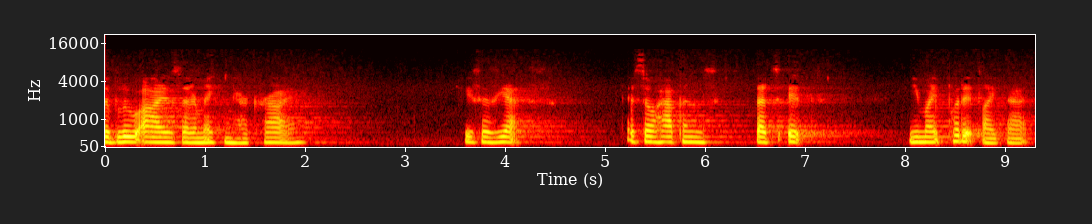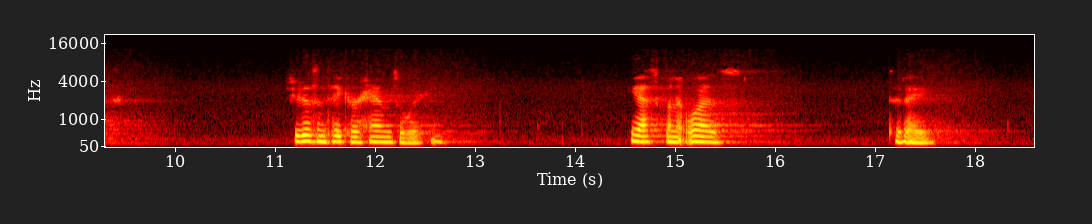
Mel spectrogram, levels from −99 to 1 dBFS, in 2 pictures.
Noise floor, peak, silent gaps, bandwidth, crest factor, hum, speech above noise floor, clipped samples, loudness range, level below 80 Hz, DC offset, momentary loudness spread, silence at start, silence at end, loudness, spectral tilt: -68 dBFS; -8 dBFS; none; 7 kHz; 20 dB; none; 43 dB; under 0.1%; 4 LU; -78 dBFS; under 0.1%; 13 LU; 0 s; 1 s; -27 LUFS; -8 dB/octave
